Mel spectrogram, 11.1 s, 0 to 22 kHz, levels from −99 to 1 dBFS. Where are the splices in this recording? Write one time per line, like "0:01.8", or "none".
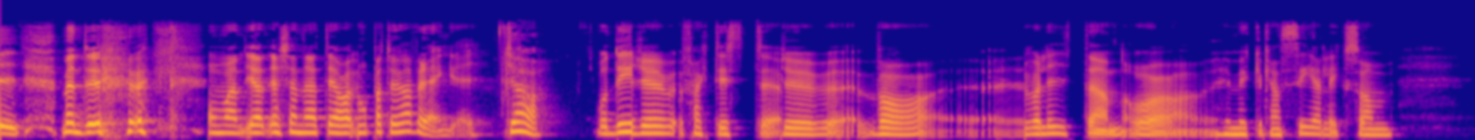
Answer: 0:01.6
0:02.7
0:04.7
0:05.9
0:07.7
0:09.5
